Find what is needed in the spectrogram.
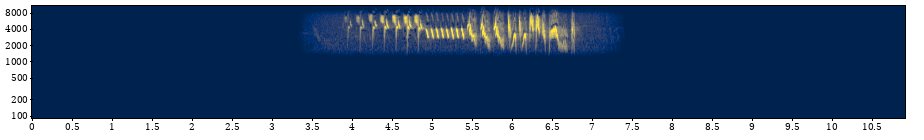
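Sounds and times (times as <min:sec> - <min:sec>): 
Common chaffinch song: 0:03.5 - 0:07.3.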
